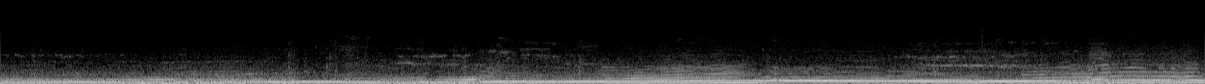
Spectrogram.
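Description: Nissan SR20VE 2.0-litre inline-four in a 1994 Sentra SE-R, heard from inside the cabin under hard driving. The engine note holds, then climbs from about four seconds in, dips briefly, and climbs again near the end as the car accelerates.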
